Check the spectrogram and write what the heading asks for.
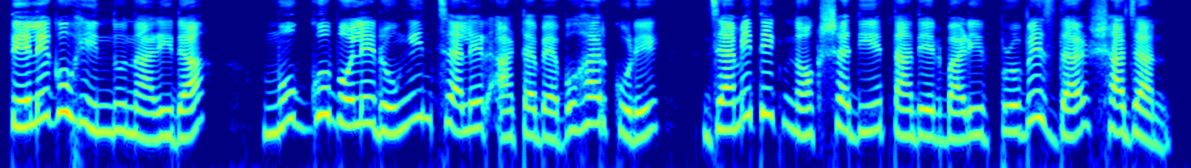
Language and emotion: Bengali, neutral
